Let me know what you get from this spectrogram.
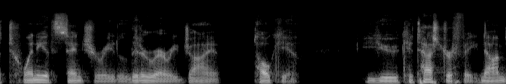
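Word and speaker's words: eucatastrophe: writings of the 20th century literary giant tolken U catastrophe now I'm saying U but it's pronounced it's spelled EU catastrophe this is a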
